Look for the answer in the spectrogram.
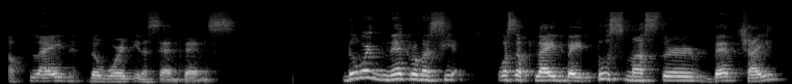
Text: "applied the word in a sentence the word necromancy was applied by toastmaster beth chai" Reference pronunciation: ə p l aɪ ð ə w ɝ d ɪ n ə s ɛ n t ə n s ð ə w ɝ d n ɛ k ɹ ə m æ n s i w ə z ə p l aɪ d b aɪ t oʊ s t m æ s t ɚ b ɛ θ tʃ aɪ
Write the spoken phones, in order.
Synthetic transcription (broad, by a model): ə p l aɪ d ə w ɝ d ɪ n ə s ɛ n t ə n s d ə w ɝ d n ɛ k ɹ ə m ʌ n s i w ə s ə p l aɪ d b aɪ t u s m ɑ s t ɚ b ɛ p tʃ aɪ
